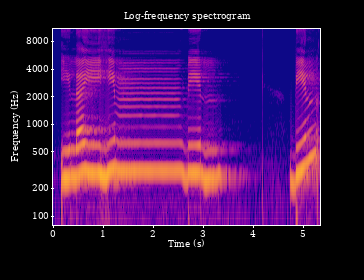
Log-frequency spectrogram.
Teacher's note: Ilaihim, selanjutnya ada hukum ikhfa syafawi karena mim sukun menghadapi huruf ba. Maka mim ini berdengung dulu.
